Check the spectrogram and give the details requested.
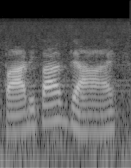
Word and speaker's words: Body by Vi: month supply of the Body by Vi. It's actually pronounced Body by V.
